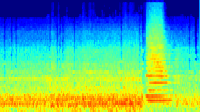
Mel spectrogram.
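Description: Passenger train on the Abuja-Kaduna line in Nigeria, a steady loud rumble of carriages running throughout, with a short bright horn blast near the end.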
